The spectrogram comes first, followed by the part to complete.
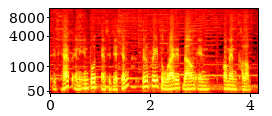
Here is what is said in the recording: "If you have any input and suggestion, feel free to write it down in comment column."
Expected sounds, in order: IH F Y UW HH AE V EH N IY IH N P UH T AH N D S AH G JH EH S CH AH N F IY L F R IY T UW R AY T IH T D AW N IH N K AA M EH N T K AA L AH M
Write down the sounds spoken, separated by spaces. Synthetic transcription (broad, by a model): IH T HH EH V EH N IY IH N P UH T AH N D S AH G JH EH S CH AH N F IY L F R IY T UW R AY T IH T D AW N IH N K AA M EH N K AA L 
